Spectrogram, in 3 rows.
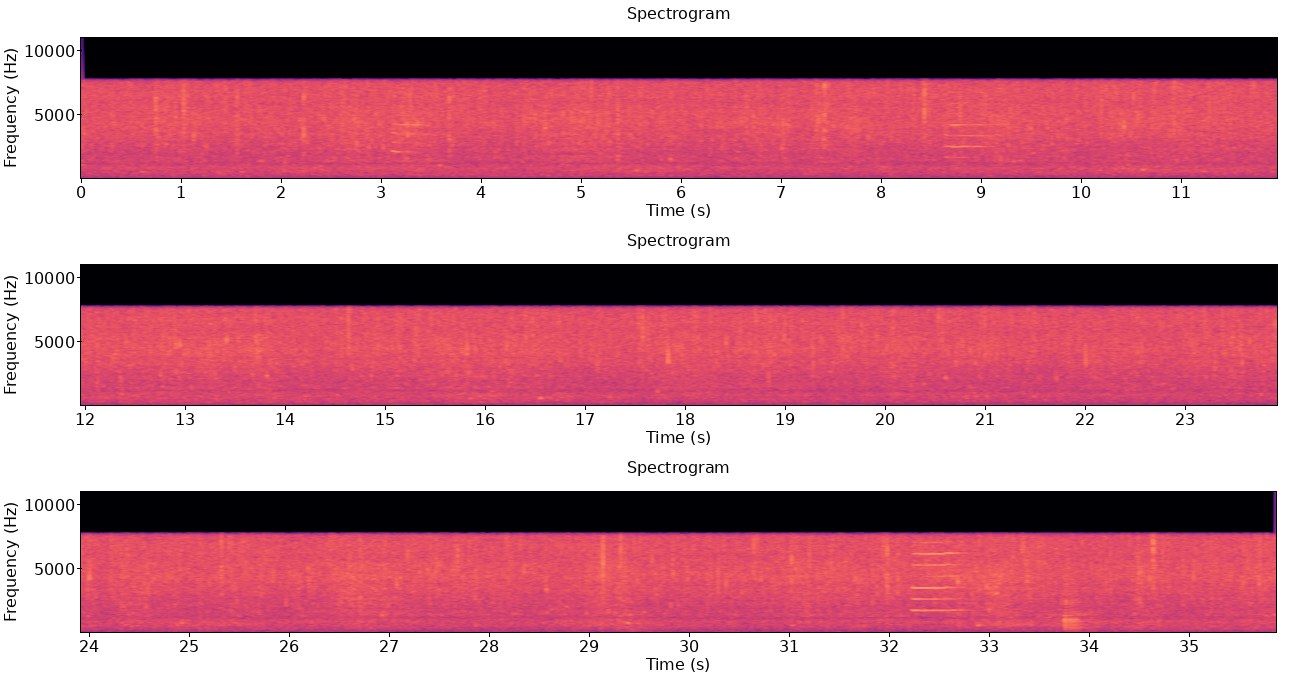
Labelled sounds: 3.1	3.4	killer whale, northern resident, G clan, call N24ii, 2.0 to 4.5 kHz
8.6	9.1	killer whale, northern resident, G clan, call N24ii, 2.4 to 3.4 kHz
32.2	32.7	killer whale, northern resident, G clan, call N24ii, 1.6 to 6.3 kHz

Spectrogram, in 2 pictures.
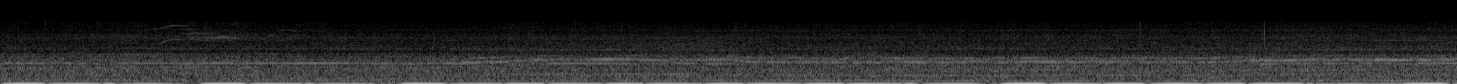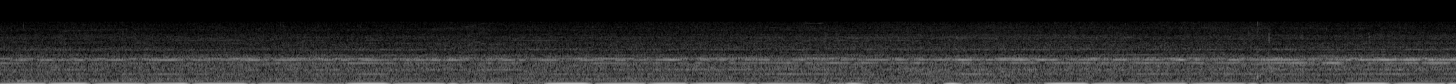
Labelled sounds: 1.5	3.1	killer whale, southern resident, 2.5 to 8.0 kHz
15.1	16.3	killer whale, southern resident, L pod, call S19, 0.70 to 5.3 kHz
19.0	24.0	vessel noise, 0 to 8.0 kHz

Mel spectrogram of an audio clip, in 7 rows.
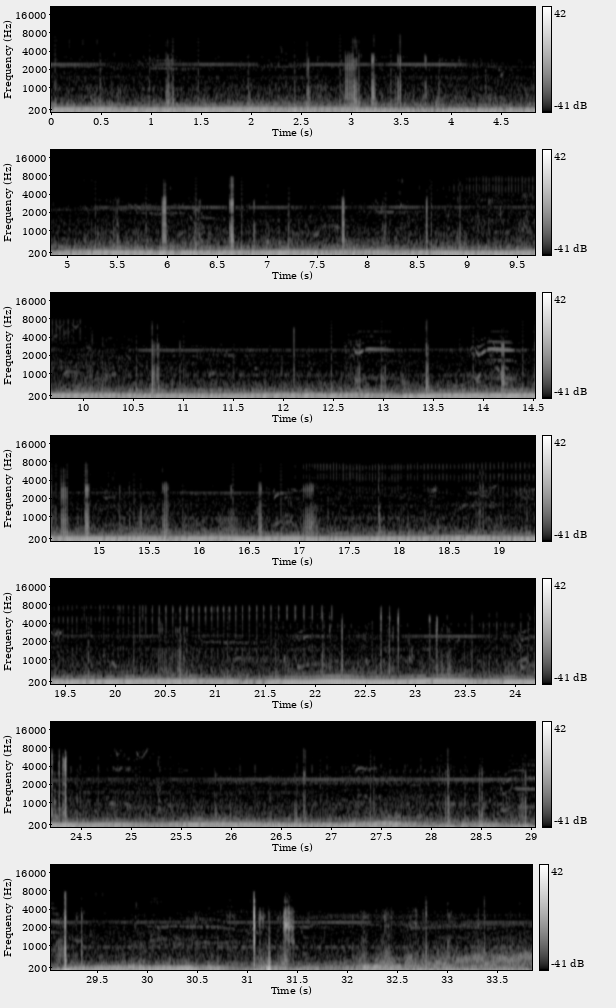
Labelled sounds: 12.7	13.2	killer whale, southern Alaska resident, 2.1 to 7.7 kHz
13.9	14.5	killer whale, southern Alaska resident, 1.4 to 8.0 kHz
20.9	22.2	killer whale, southern Alaska resident, 1.0 to 5.1 kHz
23.8	24.2	killer whale, southern Alaska resident, 2.3 to 3.2 kHz
28.7	29.2	killer whale, southern Alaska resident, 1.6 to 6.3 kHz
29.9	31.0	killer whale, southern Alaska resident, 1.1 to 5.0 kHz
32.6	33.6	killer whale, southern Alaska resident, 1.7 to 2.2 kHz

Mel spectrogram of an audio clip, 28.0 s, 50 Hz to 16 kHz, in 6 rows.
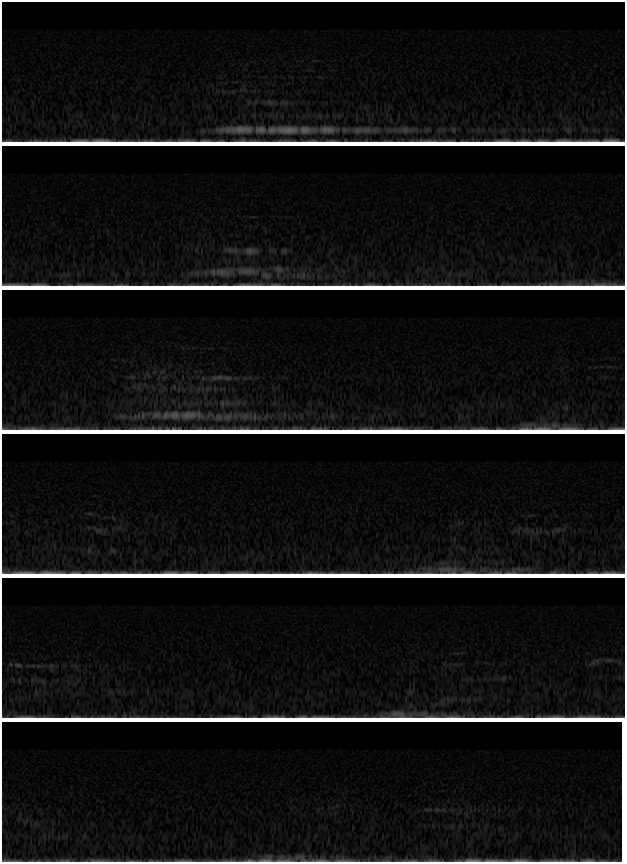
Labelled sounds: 1.6	2.2	humpback whale, 1.0 to 1.6 kHz
6.3	6.6	humpback whale, 0.90 to 1.0 kHz
10.2	11.2	humpback whale, 1.1 to 3.5 kHz
13.7	14.9	humpback whale, 1.1 to 2.1 kHz
17.8	19.1	humpback whale, 0.96 to 1.6 kHz
22.0	23.4	humpback whale, 1.0 to 2.2 kHz
26.5	26.9	humpback whale, 1.3 to 1.6 kHz

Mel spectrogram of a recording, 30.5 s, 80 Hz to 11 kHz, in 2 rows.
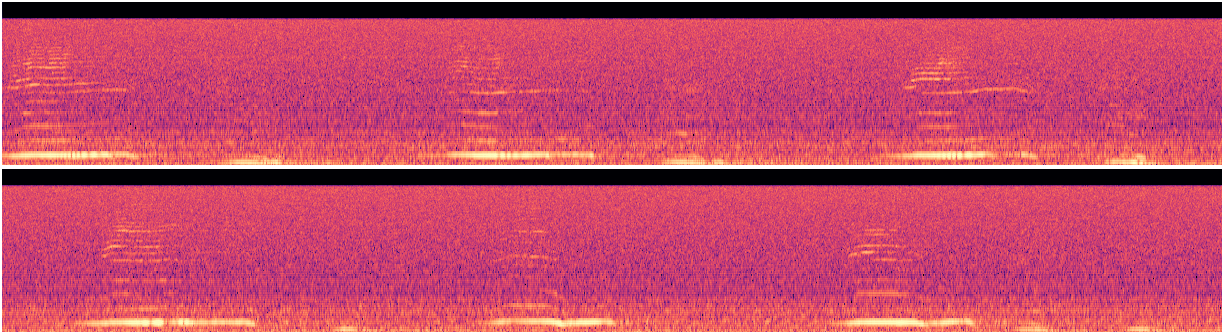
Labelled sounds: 0.0	1.6	humpback whale, 0.80 to 3.5 kHz
5.7	6.8	humpback whale, 1.1 to 1.9 kHz
11.3	12.8	humpback whale, 0.80 to 2.9 kHz
16.5	17.5	humpback whale, 1.6 to 3.5 kHz
21.8	22.1	humpback whale, 2.9 to 3.1 kHz
25.9	26.5	humpback whale, 0.80 to 3.2 kHz

